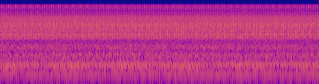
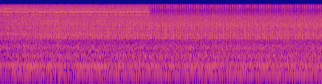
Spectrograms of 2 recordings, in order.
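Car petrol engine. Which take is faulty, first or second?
second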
